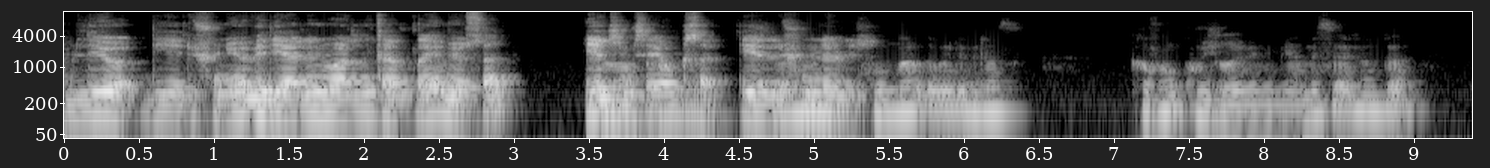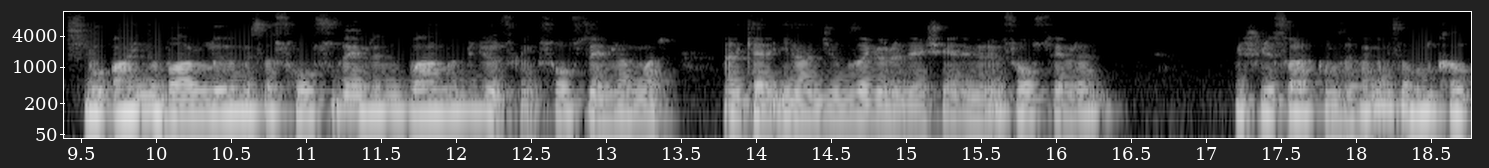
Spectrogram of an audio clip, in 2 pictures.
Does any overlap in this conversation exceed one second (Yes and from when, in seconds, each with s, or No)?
Yes, from 3.6 s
